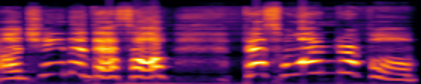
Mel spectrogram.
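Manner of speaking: high, loud gushing voice; mock naive viewer. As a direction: gush like a gullible fan. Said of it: "You may say".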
